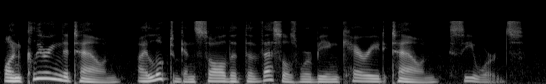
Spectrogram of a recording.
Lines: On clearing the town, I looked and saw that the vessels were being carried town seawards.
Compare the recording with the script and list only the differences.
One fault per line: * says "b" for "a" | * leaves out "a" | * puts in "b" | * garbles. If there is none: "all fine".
all fine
